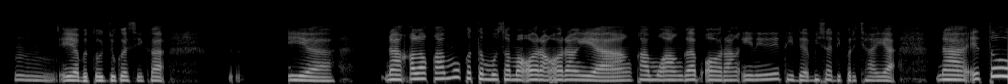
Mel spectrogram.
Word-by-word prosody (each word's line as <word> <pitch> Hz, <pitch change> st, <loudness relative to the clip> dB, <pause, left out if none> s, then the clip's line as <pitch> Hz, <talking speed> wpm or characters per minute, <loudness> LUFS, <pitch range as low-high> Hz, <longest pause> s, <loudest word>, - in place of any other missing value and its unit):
Mmm, 195 Hz, -4 st, -6 dB
iya 190 Hz, 0 st, +3 dB
betul 180 Hz, +1 st, +2 dB
juga 185 Hz, +1 st, +2 dB
sih, 175 Hz, -, -7 dB
Kak. 180 Hz, -2 st, 0 dB, 1.3 s
Iya. 200 Hz, -2 st, +3 dB, 0.8 s
Nah, 225 Hz, 0 st, +5 dB
kalau 260 Hz, +1 st, +5 dB
kamu 275 Hz, +4 st, +2 dB
ketemu 245 Hz, -4 st, +1 dB
sama 220 Hz, -1 st, +1 dB
orang-orang 215 Hz, 0 st, +2 dB
yang 180 Hz, -2 st, +2 dB
kamu 210 Hz, -1 st, 0 dB
anggap 205 Hz, +1 st, +1 dB
orang 200 Hz, -1 st, 0 dB
ini 210 Hz, 0 st, -1 dB, 0.2 s
nih 250 Hz, -, -2 dB
tidak 200 Hz, -4 st, -3 dB
bisa 215 Hz, +1 st, -2 dB
dipercaya. 185 Hz, -2 st, -4 dB, 0.5 s
Nah, 225 Hz, 0 st, +4 dB, 0.2 s
itu 260 Hz, +10 st, 0 dB
205 Hz, 145 wpm, -30 LUFS, 190-220 Hz, 1.3 s, Nah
